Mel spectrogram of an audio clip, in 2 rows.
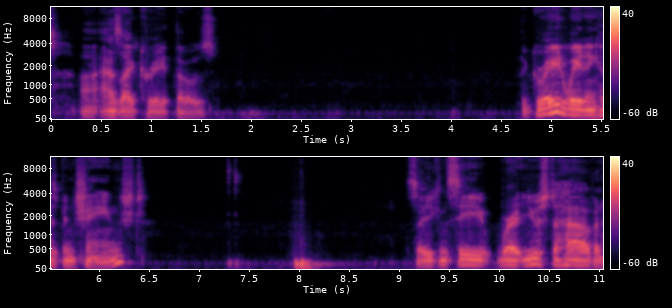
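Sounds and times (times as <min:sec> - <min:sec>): low dull thump: 0:08.0 - 0:08.3.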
